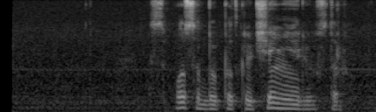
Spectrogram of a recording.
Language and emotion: Russian, neutral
